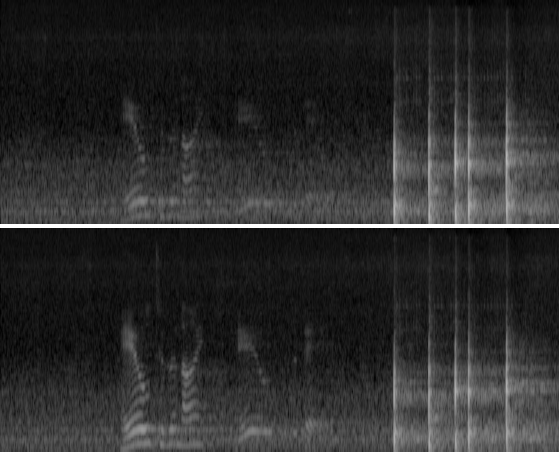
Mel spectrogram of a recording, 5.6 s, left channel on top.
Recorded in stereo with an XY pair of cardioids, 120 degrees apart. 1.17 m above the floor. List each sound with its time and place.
1.2 s a man speaking: 50° right, 0.9 m; by 3.3 s 45° right, 4 m
3.9 s knocking: 20° left, 0.6 m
